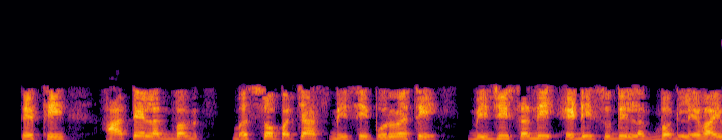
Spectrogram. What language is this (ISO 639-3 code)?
guj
